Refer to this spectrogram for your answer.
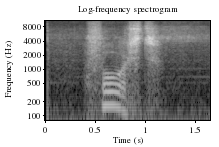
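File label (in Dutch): "Voorst", Dutch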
